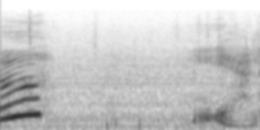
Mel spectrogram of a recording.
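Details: Four-week-old miniature dachshund puppies eating rice cereal mixed with a little canned puppy food for the first time; a short, high, rising whine opens, followed by quiet with faint clicks, then a softer sliding vocal sound near the end.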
